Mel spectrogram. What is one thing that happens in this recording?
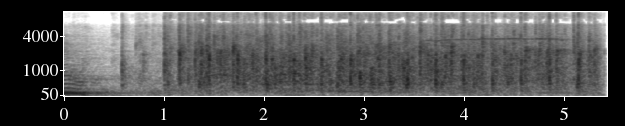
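A live band plays upbeat music in a large room.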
